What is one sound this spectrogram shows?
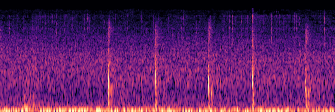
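Footsteps thud slowly on wooden boards.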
